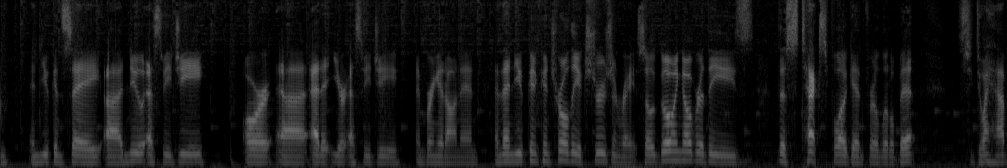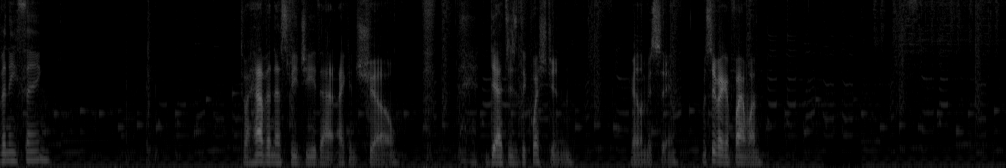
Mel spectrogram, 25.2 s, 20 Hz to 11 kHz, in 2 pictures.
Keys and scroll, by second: 21.7-22.5 typing, 24.9-25.1 typing.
